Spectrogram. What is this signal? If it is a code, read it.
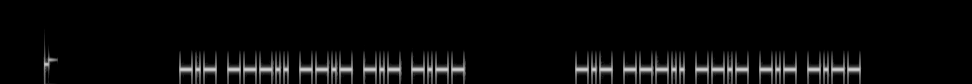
Morse code, heard as a keyed tone, about 30 wpm, 700 Hz. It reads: K8QKY K8QKY
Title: Call Signs Repeated 3x - 30wpm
